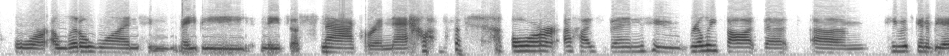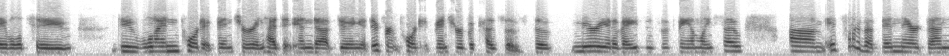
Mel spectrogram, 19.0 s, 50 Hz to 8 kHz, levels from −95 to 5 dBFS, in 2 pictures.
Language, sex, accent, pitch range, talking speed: English, female, American, 180-225 Hz, 185 wpm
